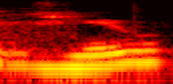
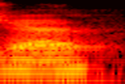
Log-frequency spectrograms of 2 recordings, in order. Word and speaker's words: Zhou: Zhou, Some people say Zhu, but I say Zhou.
